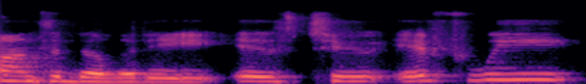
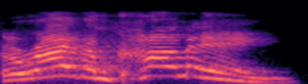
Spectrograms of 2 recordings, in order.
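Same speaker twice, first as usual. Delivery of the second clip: much higher and louder, exasperated "All right, I'm coming"; annoyed reply; 9 semitones higher, 7 dB louder than usual. Shown as a demonstration. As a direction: shout back irritated at being called. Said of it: "it's like".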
